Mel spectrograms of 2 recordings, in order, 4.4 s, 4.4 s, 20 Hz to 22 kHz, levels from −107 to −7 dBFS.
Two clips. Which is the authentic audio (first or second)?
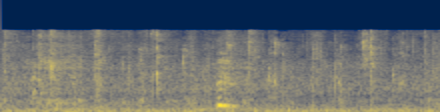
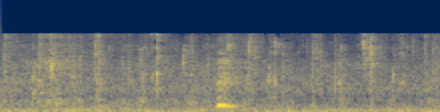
second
